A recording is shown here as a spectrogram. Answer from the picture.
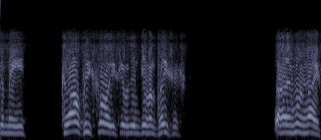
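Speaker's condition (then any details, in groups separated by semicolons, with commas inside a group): Cerebral palsy; from birth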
